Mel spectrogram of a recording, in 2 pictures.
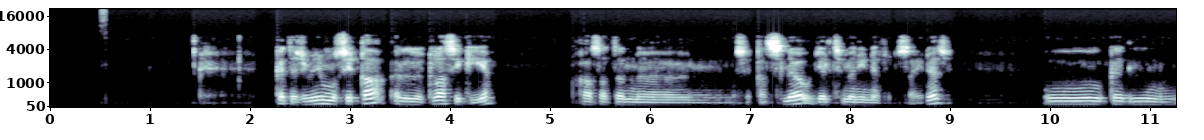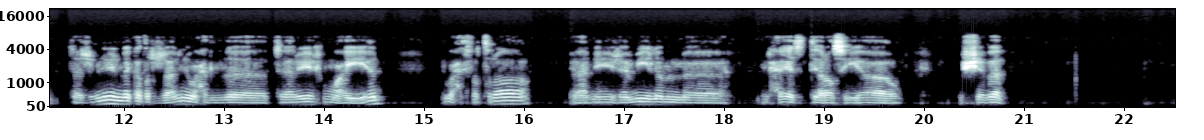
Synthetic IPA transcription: kæt̪əʕʒəbnilmusiqɑəlklɑsikəjːa | xɑsˤːɑt̪ɑn | musiqɑslæwd̪jælət̪ːəmæninæt̪wət̪ə̥sʕinæt̪ | wkæt̪əʕʒəbniʔənːækːæt̪əɾʒaʕninwaħəd̪t̪ʰːæɾixmʊʕajːən | waħəd̪lfɑt̪ɾˤɑ | jaʕniʒæmilam | məlħajæt̪əd̪ːəɾˤɑsəjːaw | wəʃːæbæb̚

